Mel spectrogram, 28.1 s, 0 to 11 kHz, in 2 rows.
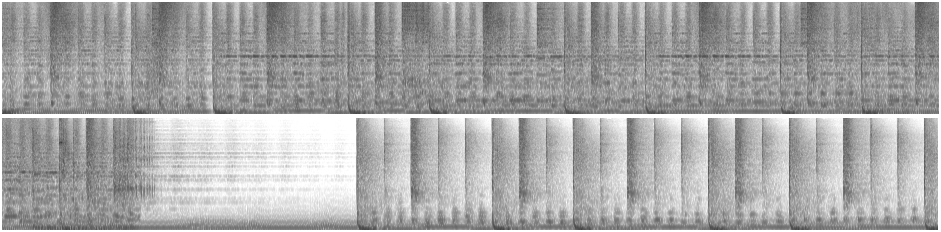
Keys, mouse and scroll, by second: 0.2 alt+scroll, 0.3 alt+scroll up 1, 0.7 click, 1.8 alt+scroll down 1, 2.7 click, 3.9 click, 7.8-10.1 typing, 11.2 click, 12.0 alt+click, 13.2 click, 14.6 alt+scroll up 1, 15.0 click, 16.8 alt+scroll down 1, 17.1-17.4 alt+scroll up 1, 17.6 click, 18.0 alt+scroll up 1, 18.3 click, 19.2 alt+click, 20.3 alt+scroll down 1, 20.6 click, 22.0 click, 27.0 click, 27.1 alt+scroll down 1, 27.5 alt+scroll up 1.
